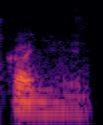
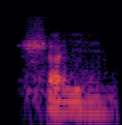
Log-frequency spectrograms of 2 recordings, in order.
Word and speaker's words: Cheyenne: de um indígena da tribo dos Cayenne, né, ou dos Cheyenne, como se pronuncia também.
